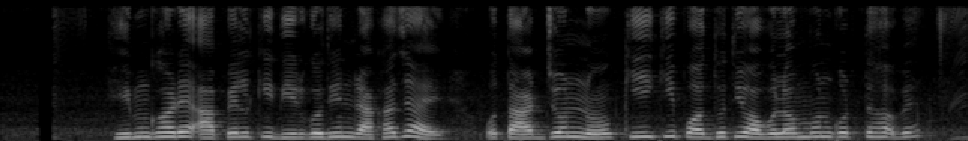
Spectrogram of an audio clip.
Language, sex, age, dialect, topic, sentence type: Bengali, female, 18-24, Standard Colloquial, agriculture, question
